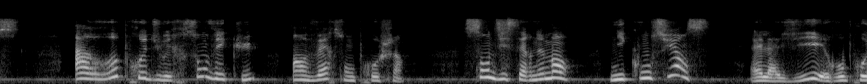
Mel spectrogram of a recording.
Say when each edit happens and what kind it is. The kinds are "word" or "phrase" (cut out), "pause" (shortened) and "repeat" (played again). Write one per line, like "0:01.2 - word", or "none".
none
